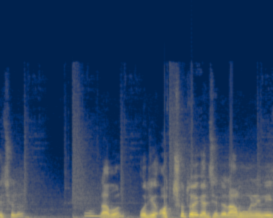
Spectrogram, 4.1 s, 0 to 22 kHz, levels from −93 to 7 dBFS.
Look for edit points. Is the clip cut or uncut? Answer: cut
